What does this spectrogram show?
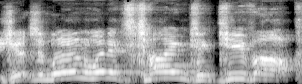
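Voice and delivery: big, loud bellowing call, sounding distant. Game master voicing Doran shouting at a player from afar, booming shout. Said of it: "gonna shout from wherever he's at with his booming voice".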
